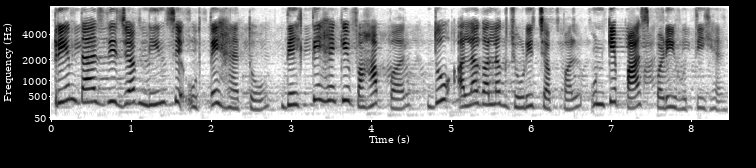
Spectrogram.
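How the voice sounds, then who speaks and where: High-pitched woman narrating a cartoon story. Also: expressive, a little slow, few pauses. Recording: long reverb, music behind.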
